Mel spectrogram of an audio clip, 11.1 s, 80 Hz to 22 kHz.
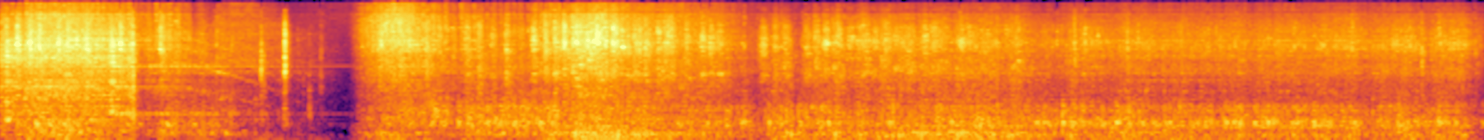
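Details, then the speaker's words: Steadman TS-100 with Jaguar XJ6 Series III 4.2-litre engine, SU carbs, started after sitting: cranks, catches, settles into uneven lumpy idle as if on three cylinders; misfire, needing timing, plugs and carb adjustment. "as you probably noticed the engine wasn't running too well it almost sounded like it was running on three cylinders"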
